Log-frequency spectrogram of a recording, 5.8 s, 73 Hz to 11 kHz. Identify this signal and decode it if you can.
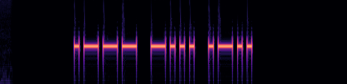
Morse code, heard as a keyed tone, about 15 wpm, 700 Hz. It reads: JBL
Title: USA Call Sign Postfixes - 3 Letters 15wpm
